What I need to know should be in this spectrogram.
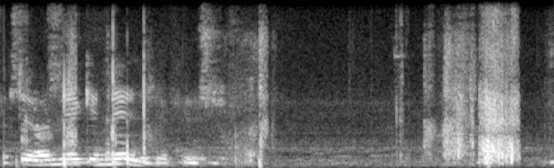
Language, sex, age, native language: Icelandic, female, 10, Icelandic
